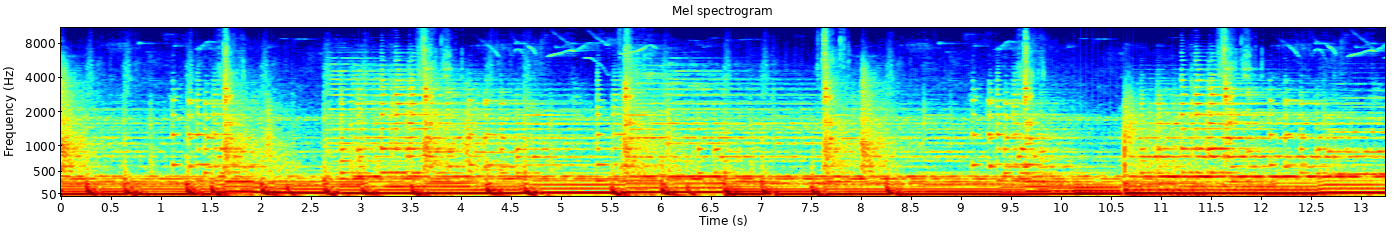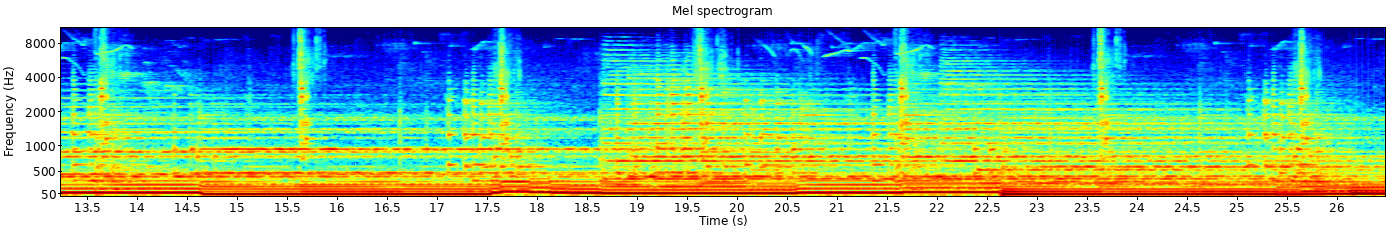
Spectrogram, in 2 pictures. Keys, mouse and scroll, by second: 1.7 right click, 6.3 double click, 13.4 double click, 14.0 3, 14.2 Return, 19.9-20.6 scroll up 1, 20.6-21.3 scroll down 1, 22.7-24.9 scroll down 3.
